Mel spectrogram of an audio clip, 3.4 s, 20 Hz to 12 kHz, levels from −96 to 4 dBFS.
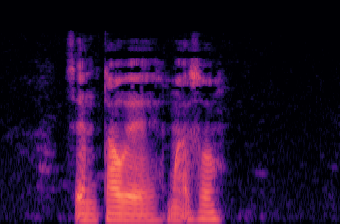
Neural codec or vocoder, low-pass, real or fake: none; 7.2 kHz; real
